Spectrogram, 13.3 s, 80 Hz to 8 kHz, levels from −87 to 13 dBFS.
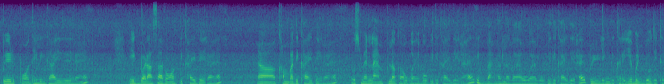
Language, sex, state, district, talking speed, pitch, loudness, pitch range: Hindi, female, Bihar, Sitamarhi, 215 wpm, 155 Hz, -22 LUFS, 150-165 Hz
